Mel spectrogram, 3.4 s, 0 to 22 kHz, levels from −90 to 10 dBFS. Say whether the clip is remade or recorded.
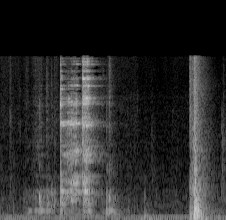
recorded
